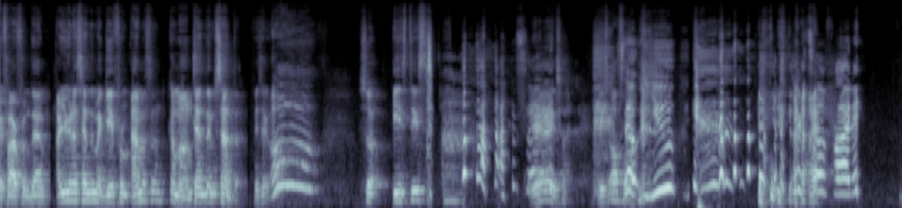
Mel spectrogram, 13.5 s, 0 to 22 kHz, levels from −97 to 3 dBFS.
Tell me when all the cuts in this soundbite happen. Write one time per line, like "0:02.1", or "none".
none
